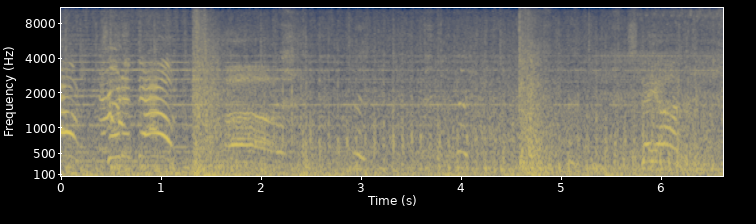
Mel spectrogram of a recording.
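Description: Gunfire in Max Payne 3, sharp booming shots amid a chaotic battle din with a helicopter-like drone, while characters shout over the noise.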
